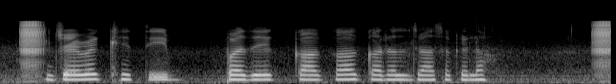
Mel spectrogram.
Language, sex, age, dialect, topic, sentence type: Bhojpuri, male, 25-30, Western, agriculture, question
